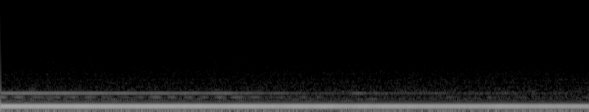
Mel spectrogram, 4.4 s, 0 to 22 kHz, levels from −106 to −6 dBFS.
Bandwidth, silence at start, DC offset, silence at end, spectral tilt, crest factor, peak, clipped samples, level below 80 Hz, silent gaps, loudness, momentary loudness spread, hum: 0.7 kHz; 0 s; under 0.1%; 0 s; -14.5 dB/octave; 6 dB; -40 dBFS; under 0.1%; -68 dBFS; none; -48 LUFS; 4 LU; none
